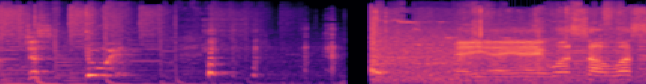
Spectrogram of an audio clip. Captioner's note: laughs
